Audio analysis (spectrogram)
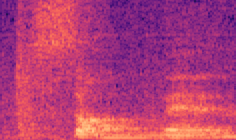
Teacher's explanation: Some men that gives you a long M. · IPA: [ˌsʌm ˈmen]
